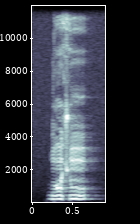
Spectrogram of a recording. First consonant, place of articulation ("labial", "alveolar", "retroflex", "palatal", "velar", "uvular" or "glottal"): velar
